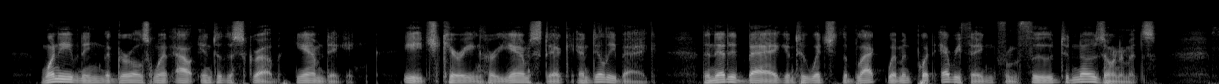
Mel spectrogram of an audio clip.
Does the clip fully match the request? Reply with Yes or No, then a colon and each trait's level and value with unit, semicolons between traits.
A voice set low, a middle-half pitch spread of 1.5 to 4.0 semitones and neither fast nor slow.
Yes: very low, 85 Hz; average, 2.9 semitones; average, 175 wpm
